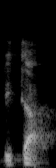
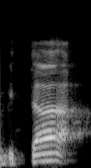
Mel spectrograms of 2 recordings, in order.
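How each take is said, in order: First: The vowel is kept short. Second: The vowel is held long. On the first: This is the Judeo-Arabic form. "in Judeo-Arabic, bita, not long" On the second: This is the standard Egyptian Arabic form. "long, in standard uh, Egyptian Arabic"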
